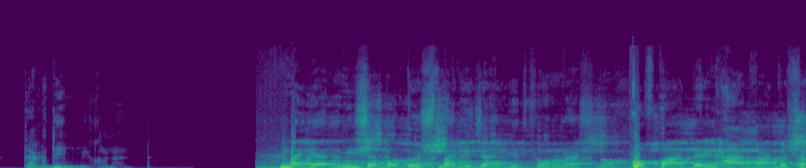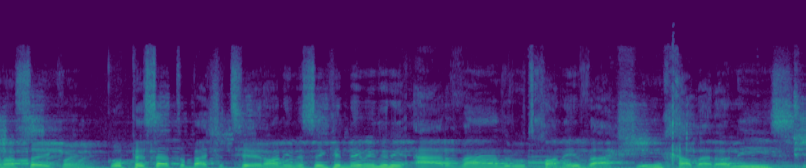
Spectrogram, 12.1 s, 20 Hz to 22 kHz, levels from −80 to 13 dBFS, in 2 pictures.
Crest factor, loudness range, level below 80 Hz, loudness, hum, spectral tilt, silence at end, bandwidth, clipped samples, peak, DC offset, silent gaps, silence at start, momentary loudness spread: 18 dB; 2 LU; -38 dBFS; -21 LUFS; none; -5.5 dB/octave; 0 s; 16 kHz; under 0.1%; -2 dBFS; under 0.1%; 1.46-1.92 s; 0.2 s; 9 LU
